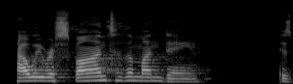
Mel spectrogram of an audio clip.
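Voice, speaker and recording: A man has an ordinary speaking voice with fairly even intonation. He keeps a moderate pace. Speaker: sermon speaker / spiritual care provider. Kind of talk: church sermon delivered to a congregation.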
